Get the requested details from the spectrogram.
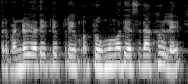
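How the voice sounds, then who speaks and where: A woman's voice: medium pitch, level tone, quick pace, dark tone. Chatty woman recapping a TV serial. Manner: chatty, addresses listeners directly. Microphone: voice-over.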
